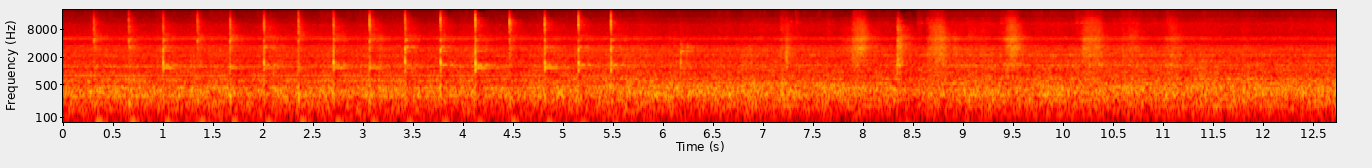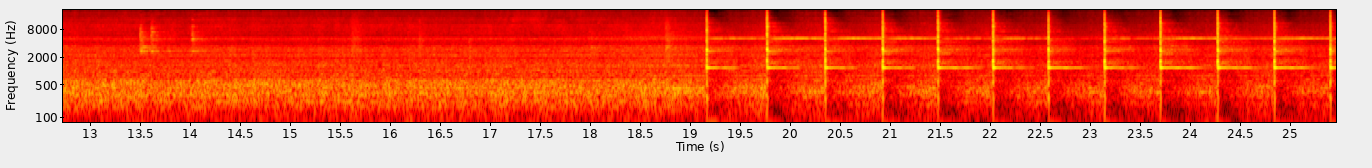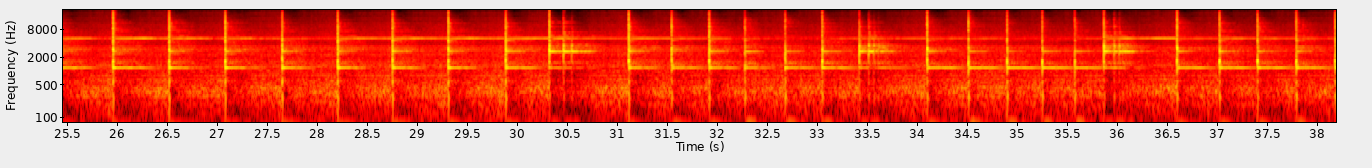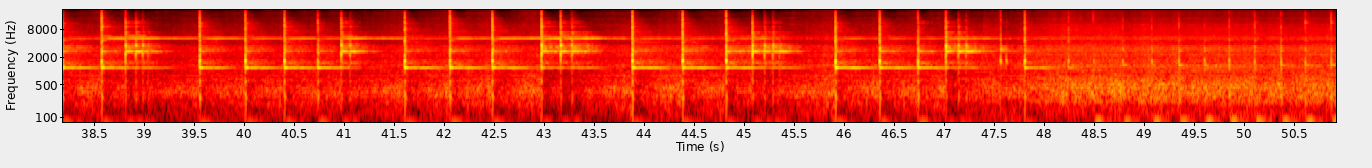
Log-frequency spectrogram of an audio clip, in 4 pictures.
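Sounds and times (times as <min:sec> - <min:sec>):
hammer striking anvil: 0:00.2 - 0:06.4, 0:19.1 - 0:50.9.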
